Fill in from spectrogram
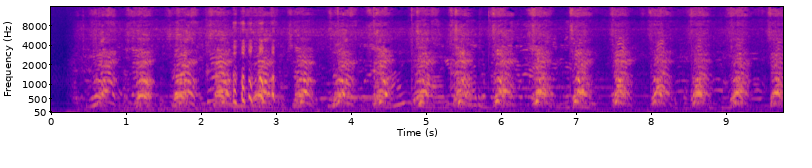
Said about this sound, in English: All right, you got like 50 to 75 voters there chanting his name, holding signs. It's 100 freaking degrees there, and they are moved to stand together to cheer on the president.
